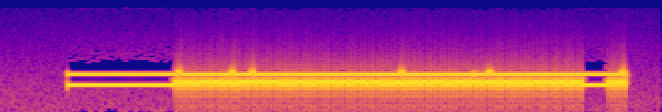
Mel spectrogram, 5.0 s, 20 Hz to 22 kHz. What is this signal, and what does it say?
300-baud modem data (V.21 tones), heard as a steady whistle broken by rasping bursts, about 300 baud, 200 Hz shift.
